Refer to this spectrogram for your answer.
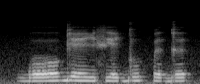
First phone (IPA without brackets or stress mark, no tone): ɡ͡b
